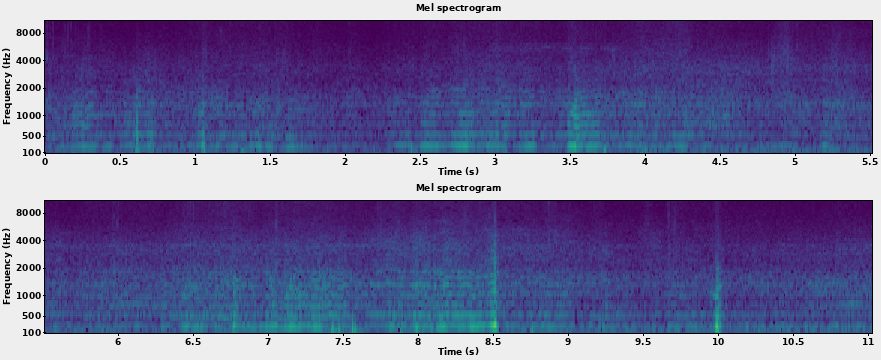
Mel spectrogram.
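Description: Honeybees buzzing close to the microphone, a steady hum with a few swells, broken by several sharp knocks and rustles of handling.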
